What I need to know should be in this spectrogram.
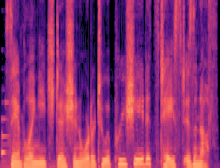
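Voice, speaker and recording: An actress playing an aloof, blunt young woman from the mountains in a video game, speaking calmly and formally. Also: fairly low pitch, moderate pace, slight background noise, natural voice. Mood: reflective. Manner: calm, formal, blunt, sighing. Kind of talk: anime-style video game voice acting.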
